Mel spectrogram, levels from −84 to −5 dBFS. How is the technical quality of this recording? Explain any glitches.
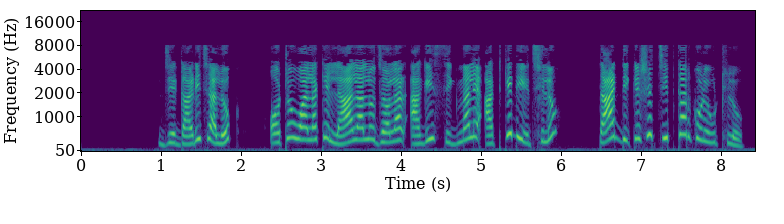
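The recording carries audible compression damage throughout the speech. Throughout, the audio was likely squeezed through AAC compression at a low bitrate, around 32 kbps judging by the damage. Nothing survives above 8.1 kHz, so the sound is dull, and coarse quantisation smears sibilants and leaves a warbling, fizzy texture on sustained sounds.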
